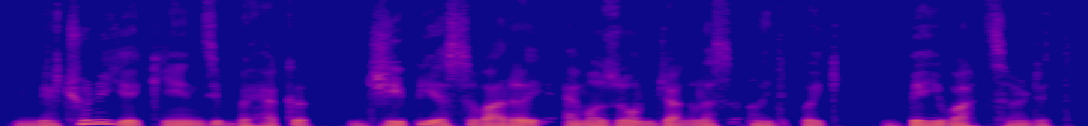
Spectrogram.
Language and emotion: Kashmiri, fearful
